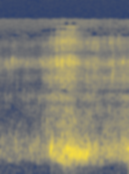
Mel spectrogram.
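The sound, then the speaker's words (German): Water rushes and churns in a steady, broad wash, swelling into a louder gurgling surge midway and then settling back into a continuous flow. No voices are heard. “Ah nein, das Wasser treibt mich wieder raus.”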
